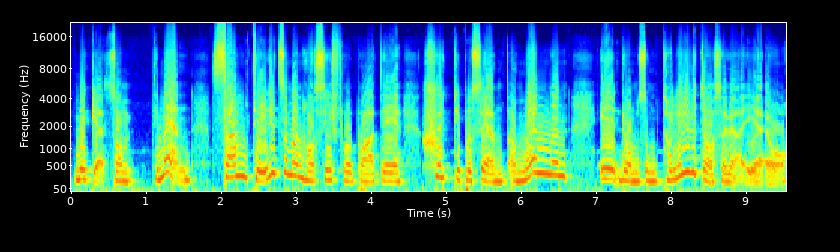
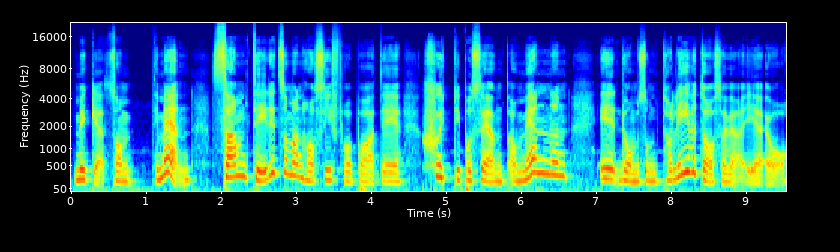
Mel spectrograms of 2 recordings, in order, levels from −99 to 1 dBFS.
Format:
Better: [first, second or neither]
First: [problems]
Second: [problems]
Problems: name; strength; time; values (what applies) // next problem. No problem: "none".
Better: second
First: distortion; heavy; 6 dB below the speech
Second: none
